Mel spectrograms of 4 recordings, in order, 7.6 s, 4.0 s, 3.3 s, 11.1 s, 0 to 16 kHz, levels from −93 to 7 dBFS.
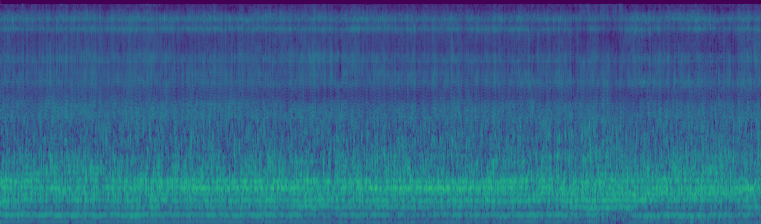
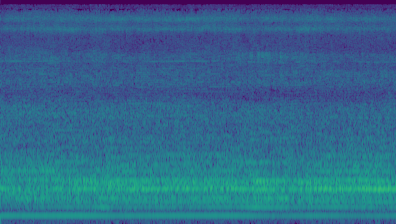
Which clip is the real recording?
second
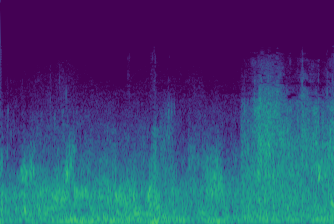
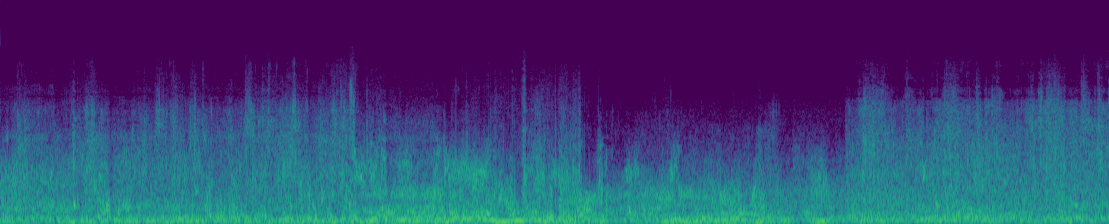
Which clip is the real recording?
second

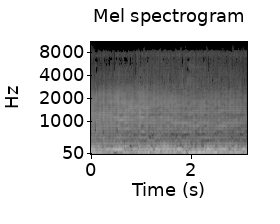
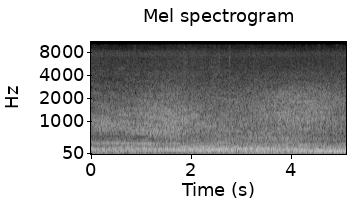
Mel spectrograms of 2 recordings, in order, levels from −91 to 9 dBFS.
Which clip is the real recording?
second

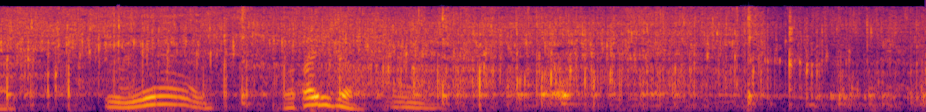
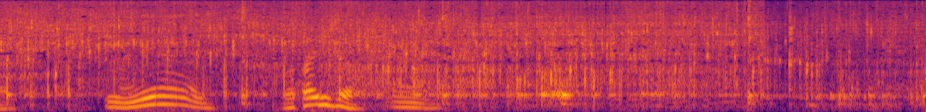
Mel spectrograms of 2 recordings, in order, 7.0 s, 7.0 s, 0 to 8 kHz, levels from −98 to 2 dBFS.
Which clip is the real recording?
second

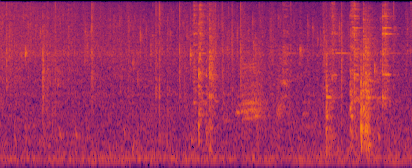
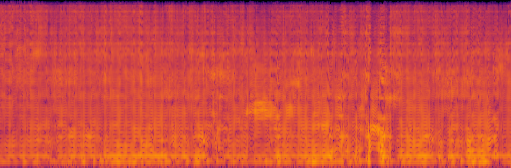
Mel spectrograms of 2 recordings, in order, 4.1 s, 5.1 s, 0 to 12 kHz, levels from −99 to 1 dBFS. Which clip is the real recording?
first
